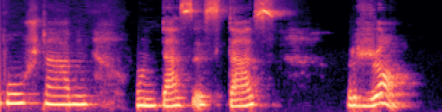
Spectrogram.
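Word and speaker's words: ρο: Gut, dann geht es weiter mit unserem nächsten Buchstaben und das ist das Ro. Ro. Akrivos, genau, das ist ein gerolltes R.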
